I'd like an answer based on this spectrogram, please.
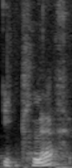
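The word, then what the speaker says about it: éclair: for the eclair so the eclair or the eclect as you pronounce it in french was created in france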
